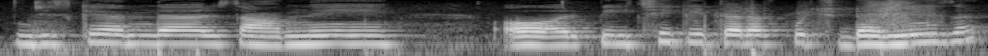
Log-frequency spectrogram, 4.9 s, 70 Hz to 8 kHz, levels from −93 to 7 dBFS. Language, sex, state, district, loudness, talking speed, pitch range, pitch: Hindi, female, Uttar Pradesh, Lalitpur, -16 LUFS, 120 wpm, 195-215 Hz, 205 Hz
